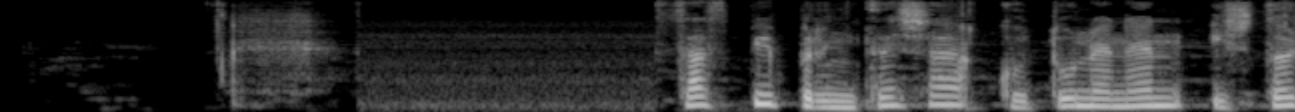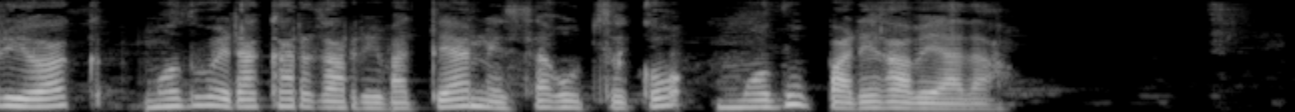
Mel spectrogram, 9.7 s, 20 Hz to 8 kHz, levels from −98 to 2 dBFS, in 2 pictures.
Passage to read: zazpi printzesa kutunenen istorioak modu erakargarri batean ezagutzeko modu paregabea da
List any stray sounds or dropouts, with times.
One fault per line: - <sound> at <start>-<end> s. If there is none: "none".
none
